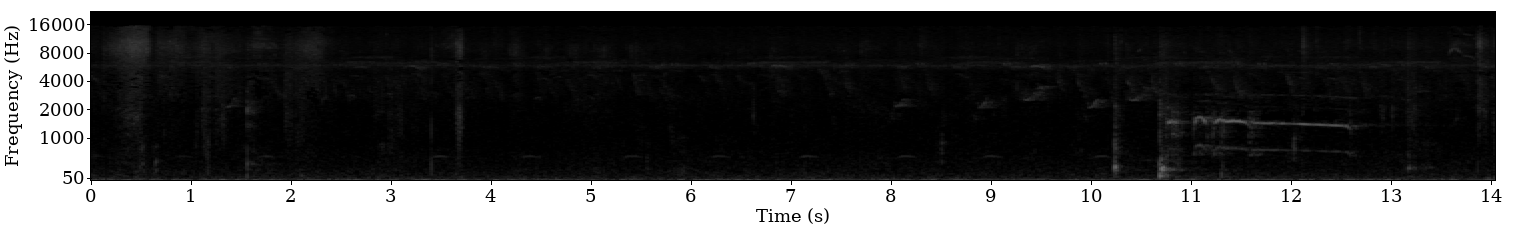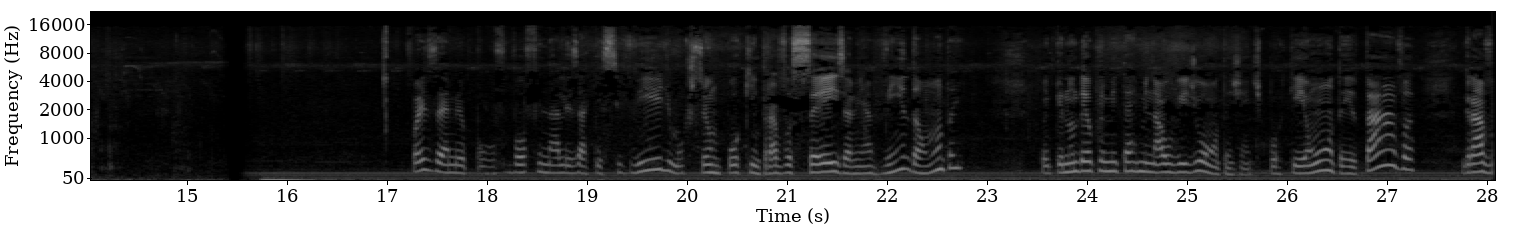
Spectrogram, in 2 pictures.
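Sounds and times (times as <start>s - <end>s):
small birds chirping: 0.0s - 15.4s
rooster crowing: 10.8s - 12.9s
low steady hum: 15.6s - 28.0s.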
